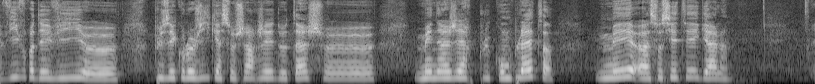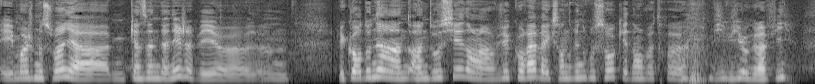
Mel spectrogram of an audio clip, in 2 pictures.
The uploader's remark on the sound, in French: Conférence enregistrée en public à la REcyclerie, en partenariat avec les éditions La Lenteur.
